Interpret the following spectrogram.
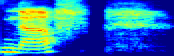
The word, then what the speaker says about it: NUFP: own words what is enough program so you're probably wondering what is nuff um the p is silent so it's naspa undergraduate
